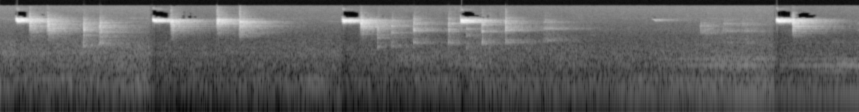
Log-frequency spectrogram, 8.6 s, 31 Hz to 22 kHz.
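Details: Black redstart calling by its nest on 24 May 2020 as the final chick leaves; sharp high whistled notes, each followed by a burst of dry ticks, repeated irregularly every second or so.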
